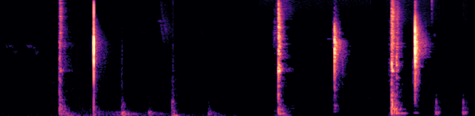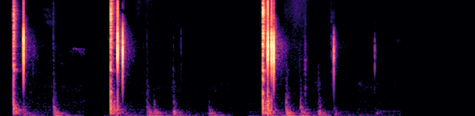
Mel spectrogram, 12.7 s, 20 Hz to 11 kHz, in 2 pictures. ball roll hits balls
6.5s 11.5s

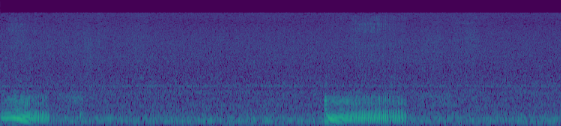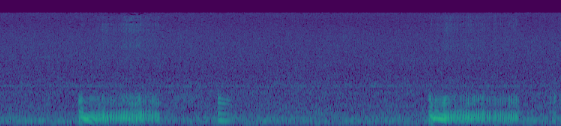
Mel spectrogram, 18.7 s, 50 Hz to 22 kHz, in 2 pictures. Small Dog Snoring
0.0s 1.5s, 5.4s 6.8s, 10.6s 12.1s, 13.0s 13.3s, 16.5s 18.7s

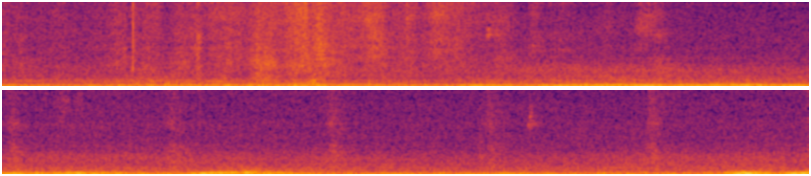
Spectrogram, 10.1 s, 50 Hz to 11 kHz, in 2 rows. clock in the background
2.8s 10.0s

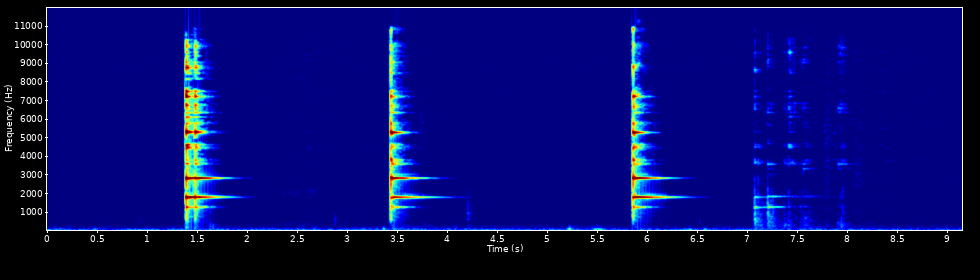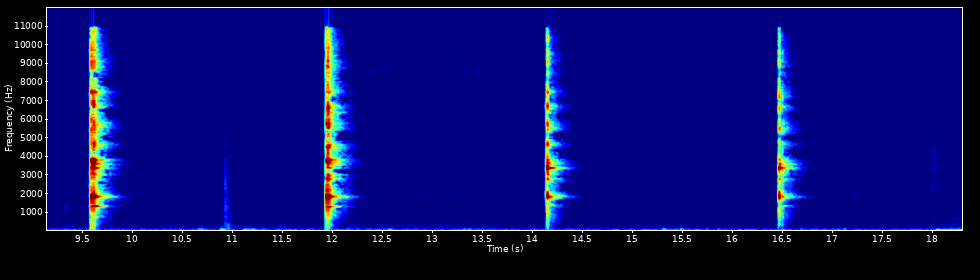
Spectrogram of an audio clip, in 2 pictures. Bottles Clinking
7.1s 7.6s

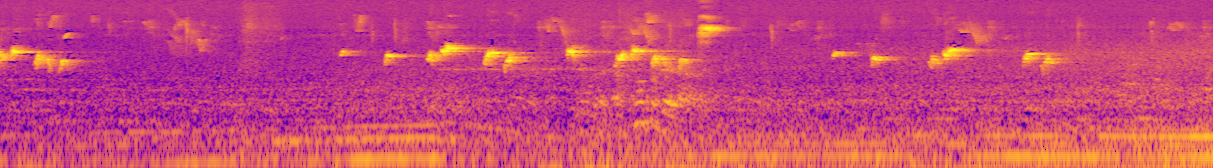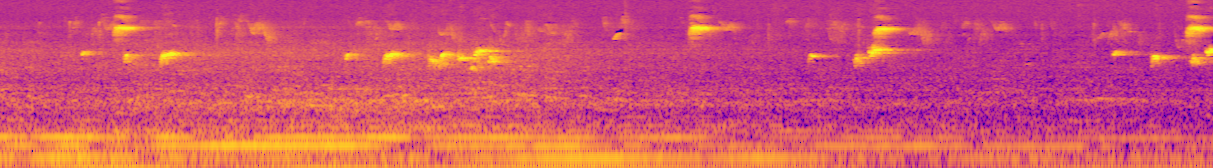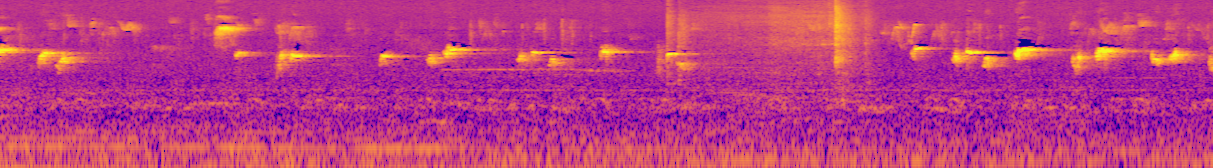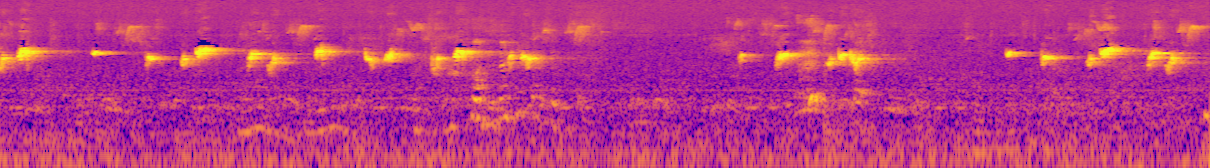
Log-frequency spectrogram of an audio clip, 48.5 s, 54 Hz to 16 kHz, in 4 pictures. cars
0.0s 33.1s

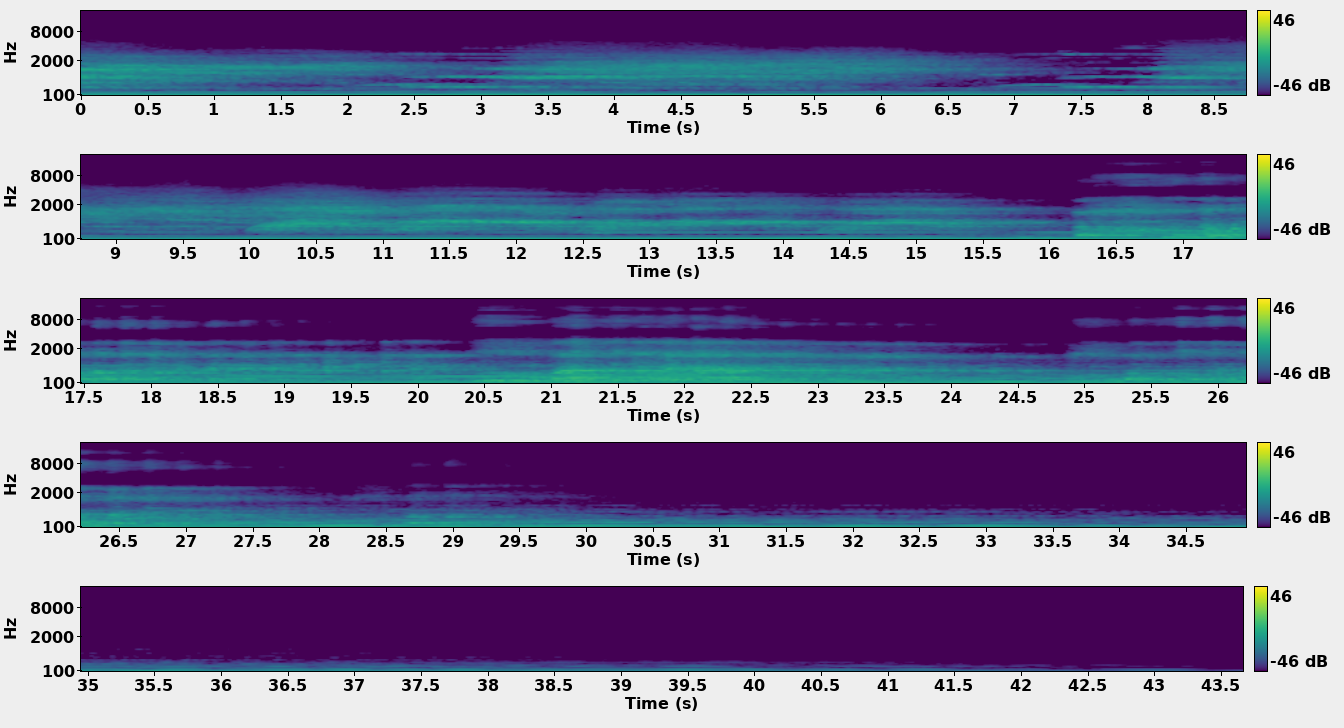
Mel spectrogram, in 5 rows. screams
0.0s 30.1s

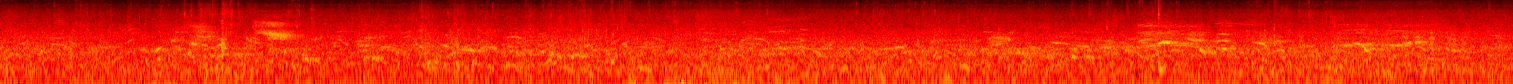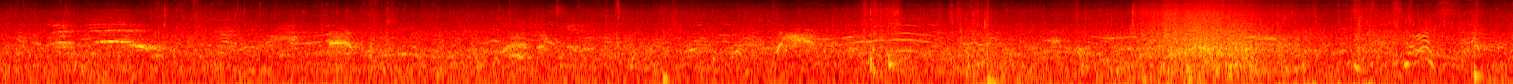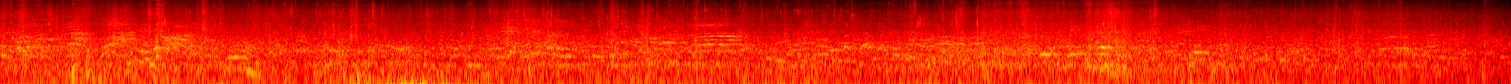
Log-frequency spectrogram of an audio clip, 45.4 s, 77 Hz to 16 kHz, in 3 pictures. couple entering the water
11.0s 44.9s

